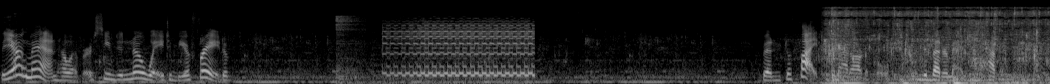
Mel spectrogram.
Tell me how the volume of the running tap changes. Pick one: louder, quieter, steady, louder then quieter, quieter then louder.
louder.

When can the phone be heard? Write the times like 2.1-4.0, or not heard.
3.4-5.3.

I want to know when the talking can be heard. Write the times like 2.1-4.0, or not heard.
0.0-2.3, 7.6-10.2.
